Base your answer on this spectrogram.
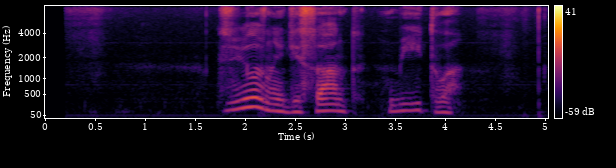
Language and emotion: Russian, sad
